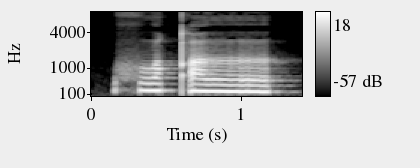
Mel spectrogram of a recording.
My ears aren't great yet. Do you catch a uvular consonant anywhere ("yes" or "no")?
yes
